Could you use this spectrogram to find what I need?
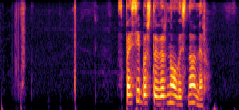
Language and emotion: Russian, neutral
